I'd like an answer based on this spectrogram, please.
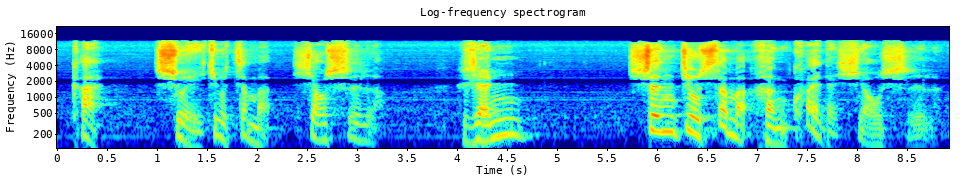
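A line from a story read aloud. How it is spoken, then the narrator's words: Low sigh. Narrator (Chinese): 圆通大师低声叹道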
